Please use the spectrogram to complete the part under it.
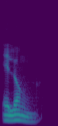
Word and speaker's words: Elon: elong Tomás. Ah, Elon, vale, vale.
